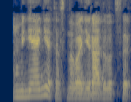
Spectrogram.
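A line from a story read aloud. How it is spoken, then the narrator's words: Sharp reply. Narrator (Russian): резко ответил Мефрес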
